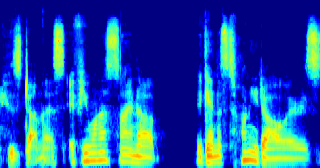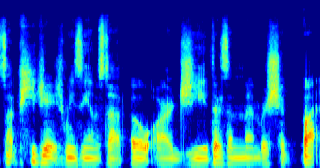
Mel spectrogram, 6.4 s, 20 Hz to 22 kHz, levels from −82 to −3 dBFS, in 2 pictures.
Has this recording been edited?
no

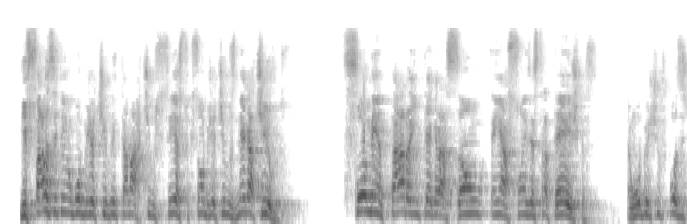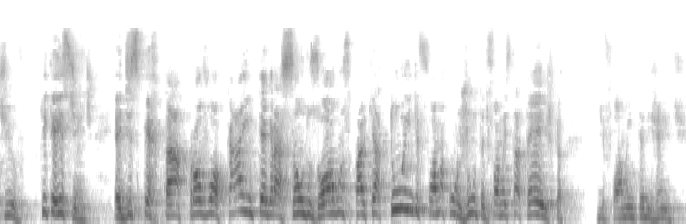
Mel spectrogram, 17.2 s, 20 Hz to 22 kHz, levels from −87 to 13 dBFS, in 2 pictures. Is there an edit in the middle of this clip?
no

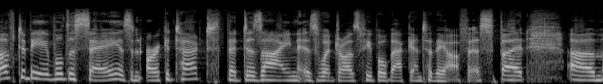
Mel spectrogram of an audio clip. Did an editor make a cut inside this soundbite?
yes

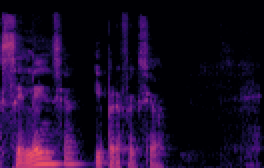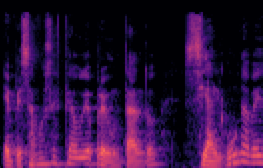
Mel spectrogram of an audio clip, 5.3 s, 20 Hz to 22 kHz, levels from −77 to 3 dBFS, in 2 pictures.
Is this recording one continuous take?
yes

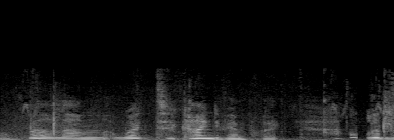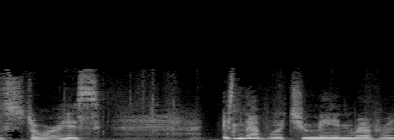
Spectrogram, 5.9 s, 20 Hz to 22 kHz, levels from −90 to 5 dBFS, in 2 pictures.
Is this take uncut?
no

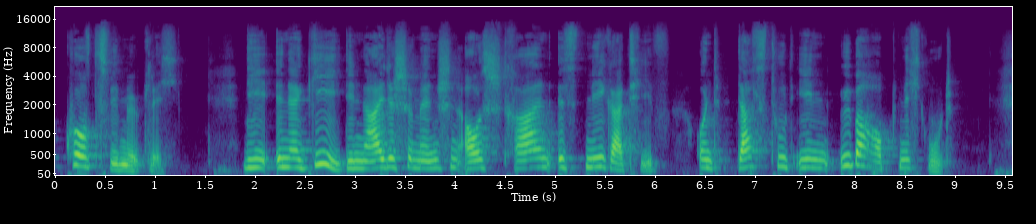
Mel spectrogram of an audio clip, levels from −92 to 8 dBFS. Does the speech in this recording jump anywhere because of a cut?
no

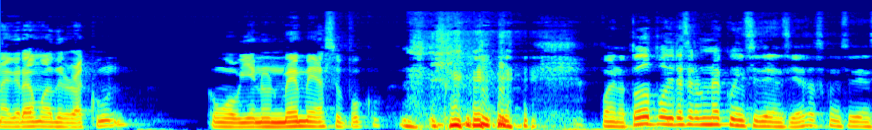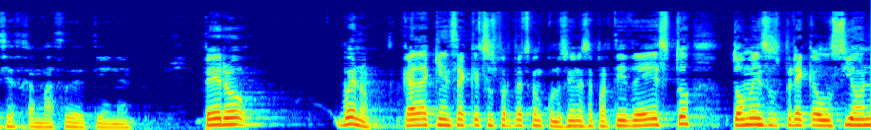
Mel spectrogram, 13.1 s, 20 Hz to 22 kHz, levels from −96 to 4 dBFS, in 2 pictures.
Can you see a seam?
no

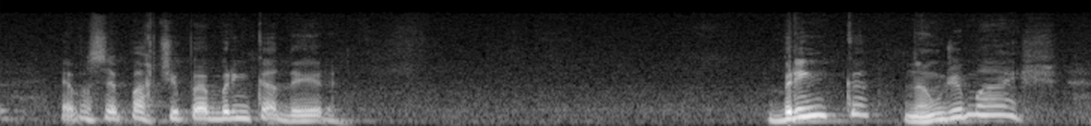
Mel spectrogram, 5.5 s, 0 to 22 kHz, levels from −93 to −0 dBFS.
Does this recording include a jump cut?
no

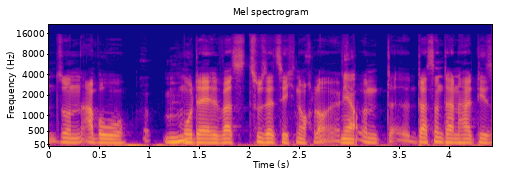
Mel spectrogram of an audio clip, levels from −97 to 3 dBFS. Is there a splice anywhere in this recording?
no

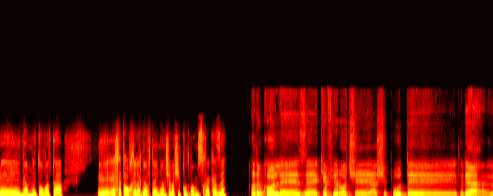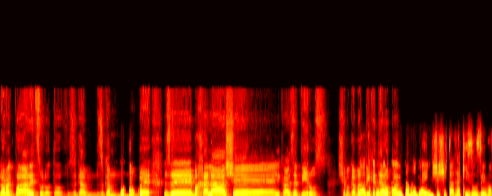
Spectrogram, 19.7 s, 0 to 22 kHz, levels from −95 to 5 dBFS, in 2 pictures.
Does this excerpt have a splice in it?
no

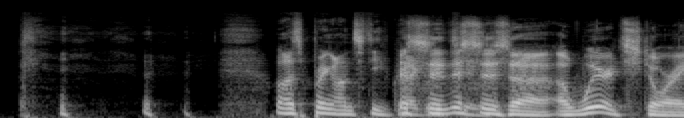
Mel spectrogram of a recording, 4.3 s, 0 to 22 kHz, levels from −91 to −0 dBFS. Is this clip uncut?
yes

